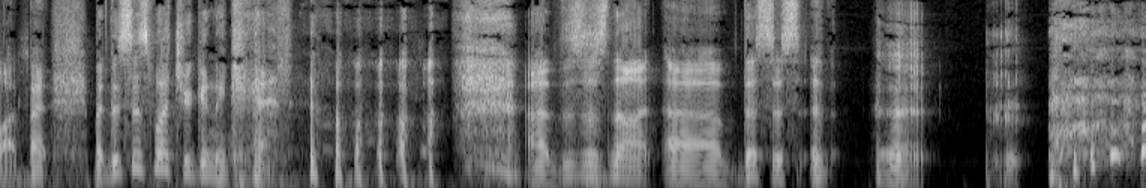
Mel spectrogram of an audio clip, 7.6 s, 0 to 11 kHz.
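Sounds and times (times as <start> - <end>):
speech: 0.0 - 2.6, 3.4 - 7.3
laughter: 1.6 - 3.1, 7.0 - 7.6
loud burp: 5.8 - 7.0.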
